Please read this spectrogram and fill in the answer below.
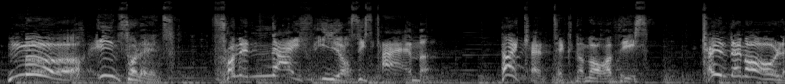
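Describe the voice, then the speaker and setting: Shrill, blustering pompous baron. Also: male voice, wildly swooping pitch, takes it slowly, pushed and bright, soft background music, full character voice. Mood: furious. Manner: indignant, haughty, blustering. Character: pompous, hot-tempered, insulting Orlesian baron. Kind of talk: video game cutscene acting.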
